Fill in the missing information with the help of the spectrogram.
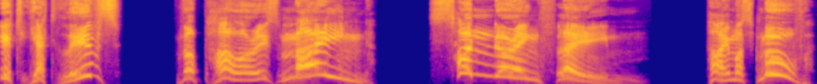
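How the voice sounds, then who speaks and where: Gravelly, grandiose warrior. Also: male voice, very high voice, huge pitch swings, extremely slow, no room sound, clean studio sound, full character voice. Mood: battle fury. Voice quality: gravelly, forceful. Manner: theatrical, declamatory, formal. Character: proud, battle-hungry warrior with grandiose, formal speech. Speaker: video game voice actor. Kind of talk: video game combat barks.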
